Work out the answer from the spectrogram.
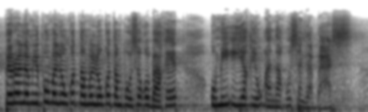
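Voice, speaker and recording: A woman's voice: high-pitched, quick pace. A middle-aged Filipino woman pastor preaching a sermon, telling a personal story and acting out the dialogue in it, switching between Tagalog and English.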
